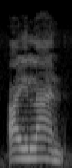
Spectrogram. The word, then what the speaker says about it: island: O-F of A-N, island. I-S-L-A-N-D, land. S is silent here.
